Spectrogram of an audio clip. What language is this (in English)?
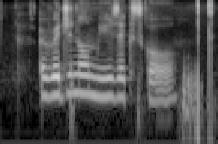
English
